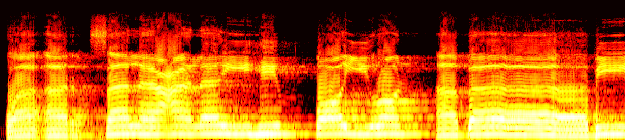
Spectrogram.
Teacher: Dalam surat Al-Fil ayat ketiga juga terdapat beberapa hukum bacaan, yaitu mad lin karena huruf ya sukun didahului oleh huruf lam berharokat fathah. Cara membacanya adalah dibaca panjang 2 harokat.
